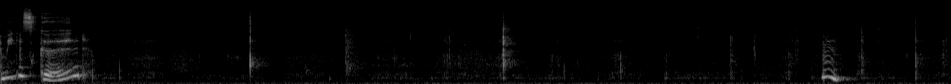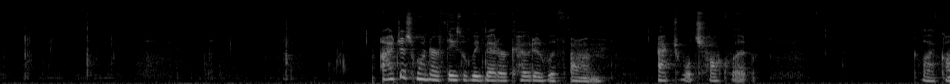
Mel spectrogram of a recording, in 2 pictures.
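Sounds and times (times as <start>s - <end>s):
mouth clicks and smacks while chewing: 17.6s - 18.1s.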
